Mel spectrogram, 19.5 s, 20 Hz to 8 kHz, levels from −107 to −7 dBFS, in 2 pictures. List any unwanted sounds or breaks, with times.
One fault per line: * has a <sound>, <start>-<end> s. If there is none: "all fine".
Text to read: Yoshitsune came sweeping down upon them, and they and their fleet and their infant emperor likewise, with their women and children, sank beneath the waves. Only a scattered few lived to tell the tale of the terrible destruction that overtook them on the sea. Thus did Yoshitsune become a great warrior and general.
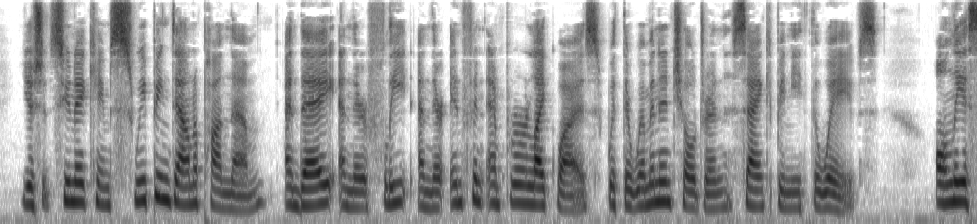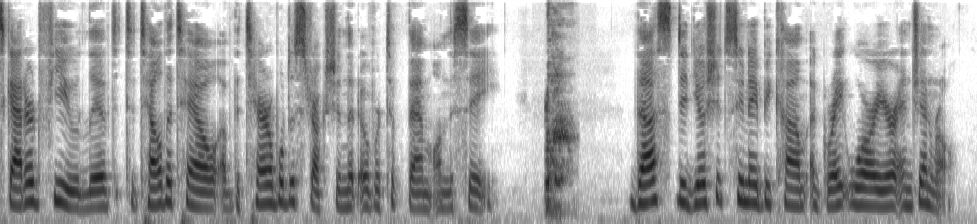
* has a cough, 15.2-15.6 s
